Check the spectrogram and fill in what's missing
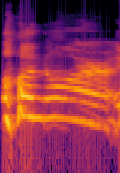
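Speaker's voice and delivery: real laughter; laughing oh no. Real, not acted. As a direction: say it while still cracking up. Laughing at host family.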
